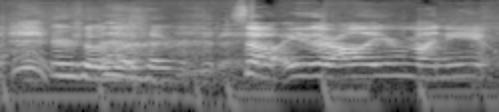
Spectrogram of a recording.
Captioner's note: stutters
